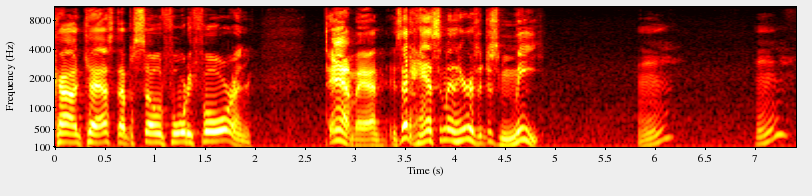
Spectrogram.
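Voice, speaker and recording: In a Southern US accent, a man projects a raised, high-pitched voice with a bright, sharp tone, very wide pitch swings and long, frequent pauses. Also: moderate pace, big swings in loudness. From US South, Mississippi. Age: 40s. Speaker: political commentator, live streamer. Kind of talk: casual live stream chat. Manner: casual, profane.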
